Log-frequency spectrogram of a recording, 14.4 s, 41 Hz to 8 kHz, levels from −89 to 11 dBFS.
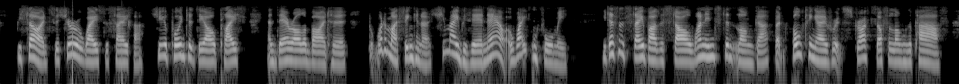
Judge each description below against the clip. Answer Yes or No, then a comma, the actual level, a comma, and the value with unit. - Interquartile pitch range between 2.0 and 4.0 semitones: No, average, 5.3 semitones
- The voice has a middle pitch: Yes, medium, 175 Hz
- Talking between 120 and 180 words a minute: No, fast, 205 wpm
